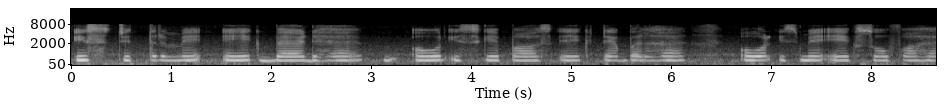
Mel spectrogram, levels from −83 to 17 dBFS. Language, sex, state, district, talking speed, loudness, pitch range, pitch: Hindi, female, Haryana, Charkhi Dadri, 120 wpm, -19 LUFS, 255-270 Hz, 265 Hz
